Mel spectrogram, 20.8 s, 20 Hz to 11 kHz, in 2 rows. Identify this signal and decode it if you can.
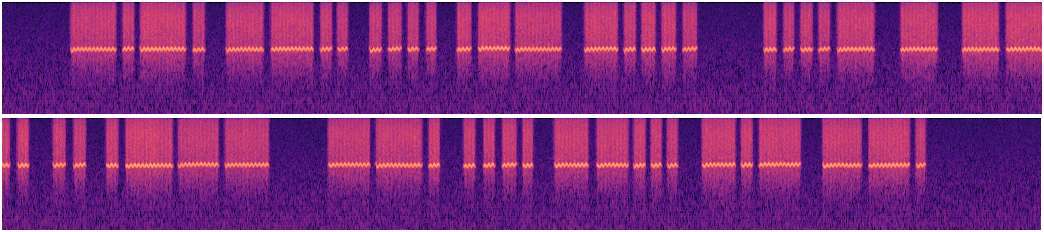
Morse code, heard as a whistle, hand-sent with a straight key, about 13 wpm. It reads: CZHW6 4TGIJ GH7KG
